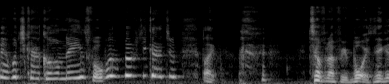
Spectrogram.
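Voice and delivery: very high, rushed voice breaking up. Retelling a man standing up to Leon, imitating a voice cracking. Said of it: "like his voice cracking up and everything".

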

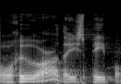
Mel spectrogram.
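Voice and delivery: normal talking voice

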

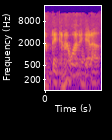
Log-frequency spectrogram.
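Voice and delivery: high, quick pet voice. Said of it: "That's my Nelly voice".

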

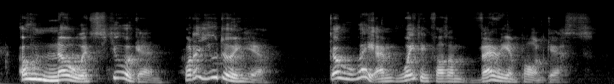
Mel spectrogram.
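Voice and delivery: rather high-pitched, swooping creature voice. Narrating an unseen voice that addresses the listeners, in a high-pitched voice. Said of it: "a rather high-pitched voice addressing you".

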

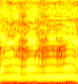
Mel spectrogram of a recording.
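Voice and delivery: very high, hen-like clucking chatter. Mocking how women pump each other up in agreement, mock clucking agreement. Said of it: "they start clucking and they're like doing this".

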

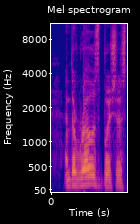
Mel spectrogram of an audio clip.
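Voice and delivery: plain reading voice

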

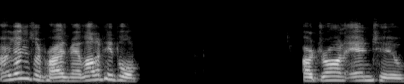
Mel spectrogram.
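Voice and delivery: talking with mouth full. Eating while talking to the audience, the speaker talks with a mouthful. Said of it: "Sorry for talking my mouthful".

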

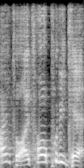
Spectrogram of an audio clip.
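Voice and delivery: very high, squeaky cartoon bird voice.

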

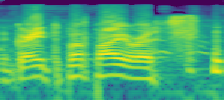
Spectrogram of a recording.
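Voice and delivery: put-on silly, high, comic voice, slightly French accent. Streamer reads Papyrus's game dialogue aloud, in a Waluigi voice. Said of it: "I did sort of a Waluigi voice for Papyrus".

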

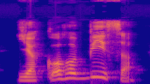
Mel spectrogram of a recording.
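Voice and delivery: startled, high exclaimed outburst. Narrator reads a reporter reacting as his flash goes off: exclaimed. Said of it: "вигукнув репортер".

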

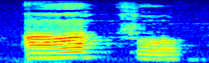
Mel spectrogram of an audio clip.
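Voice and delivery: awful, first syllable aw stressed hard, rising. English pronunciation lesson in Vietnamese, stress on first syllable of awful. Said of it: "đọc nhấn mạnh vào vần đầu tiên, đọc rõ mạnh vào vần đầu tiên, giọng đi lên".

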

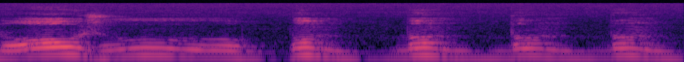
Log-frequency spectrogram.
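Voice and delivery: deep, lumbering, very slow elephant rumble. Explaining low and high sounds, demonstrating a deep elephant voice. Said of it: "il va avoir une voix grave".

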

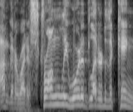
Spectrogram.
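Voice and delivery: ordinary talk

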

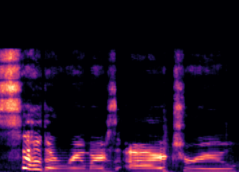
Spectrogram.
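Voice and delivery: very loud, very slow, high, said while laughing. A bear, as a gosling swoops between the robot and the bears, laughing. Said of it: "Nettle laughed".

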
